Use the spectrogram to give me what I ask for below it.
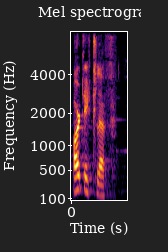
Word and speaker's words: Articlave: I'm the Minister of First Dunboe, and I'm very pleased to welcome you to Articlave, or Articliff, as it was usually spelt in 1718 and is often still pronounced to this day.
